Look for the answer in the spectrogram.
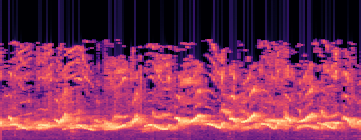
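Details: Chinese hwamei song, a wonderful warble from birds dancing and singing in duet: loud, continuous rich whistled phrases sliding up and down in wavy, looping notes without pause.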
